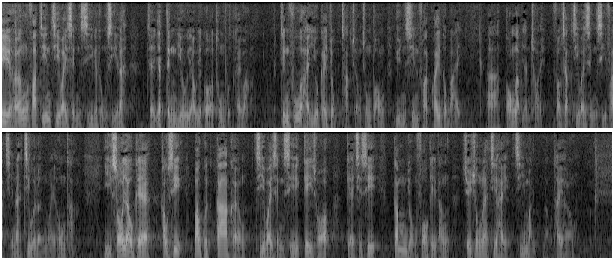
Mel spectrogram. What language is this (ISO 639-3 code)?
yue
